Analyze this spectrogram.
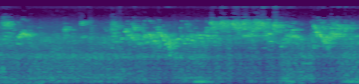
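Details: Pet budgerigars, described as happy with adorable babies, chirping in a dense, continuous chatter of high, scratchy warbles and quick tweets, overlapping calls from several birds filling the clip.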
